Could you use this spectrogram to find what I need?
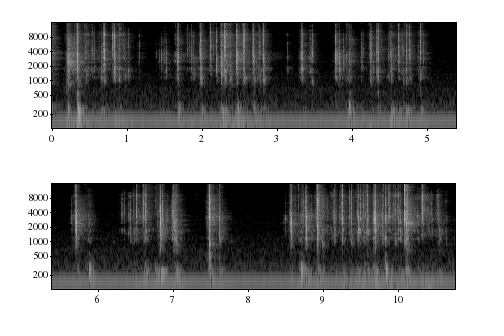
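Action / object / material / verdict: tap / plastic mechanical keyboard / plastic / none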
